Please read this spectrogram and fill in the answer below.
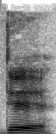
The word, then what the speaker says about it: deux: It's pronounced deux, is it asshole.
